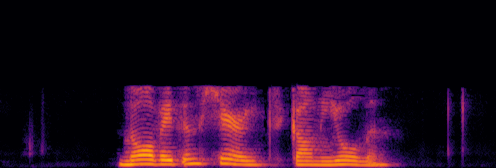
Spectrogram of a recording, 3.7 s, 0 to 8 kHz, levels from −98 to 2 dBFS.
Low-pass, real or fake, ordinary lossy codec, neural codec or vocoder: 7.2 kHz; fake; AAC, 16 kbps; codec, 24 kHz, 0.9 kbps, DualCodec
